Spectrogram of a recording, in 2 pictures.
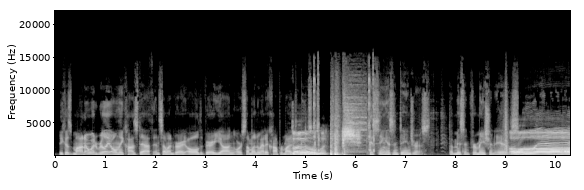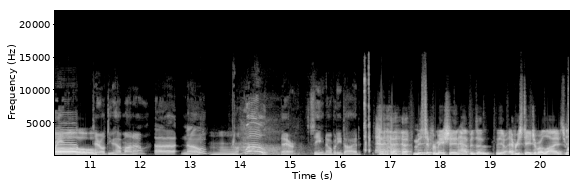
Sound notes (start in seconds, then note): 9.0 exclaims; 13.4 Tina groans; 16.6 laughs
